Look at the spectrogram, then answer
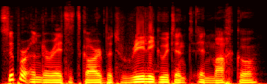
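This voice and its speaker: A man casually commentating a card game tournament stream, explaining plays in relaxed gamer slang. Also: lowish voice, brisk, clear, resonant tone, no room sound, studio quality.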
